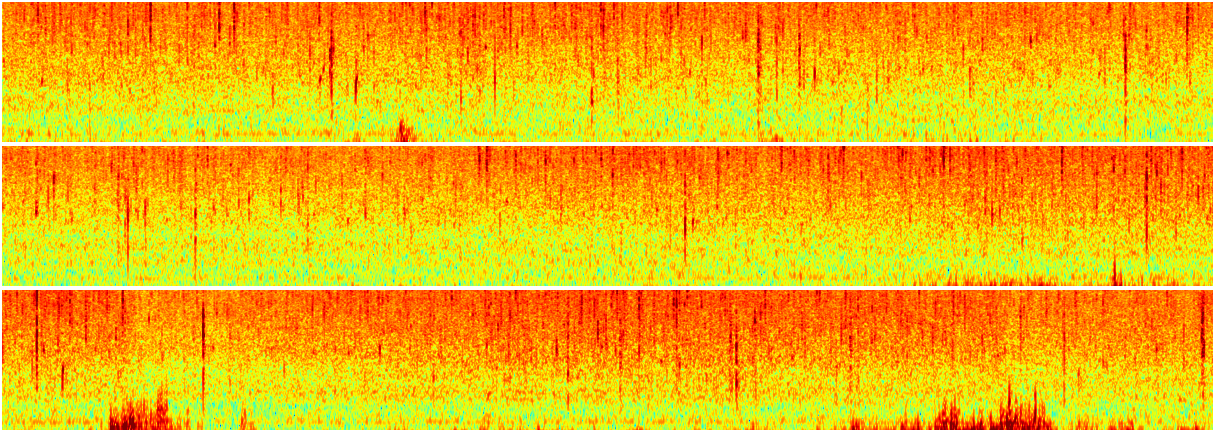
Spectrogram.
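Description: Heavy rain hissing steadily on a gravel path and bushes, with many scattered sharp ticks of drops striking. Louder low rumbles swell up about two-thirds of the way through and again near the end.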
